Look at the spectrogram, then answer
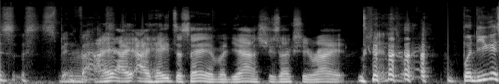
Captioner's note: laughs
